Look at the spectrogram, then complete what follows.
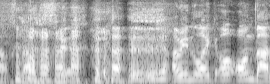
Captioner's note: Joey and Garnt laughing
